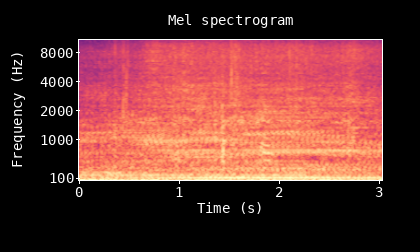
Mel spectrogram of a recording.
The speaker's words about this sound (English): This Longmont nursery bustles with activity in spring, summer, and fall. It's quieter this time of year, except for the small work trucks,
